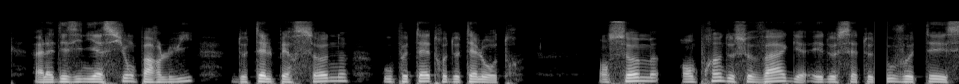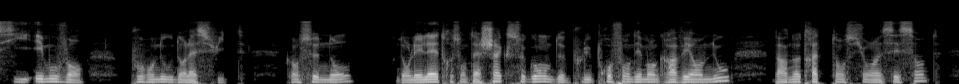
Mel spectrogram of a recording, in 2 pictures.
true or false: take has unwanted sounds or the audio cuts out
true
